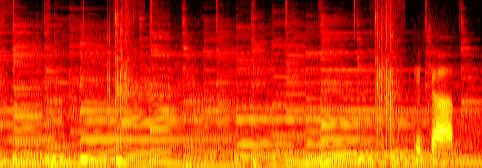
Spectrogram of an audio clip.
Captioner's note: camera clicking; camera clicks; camera clicking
